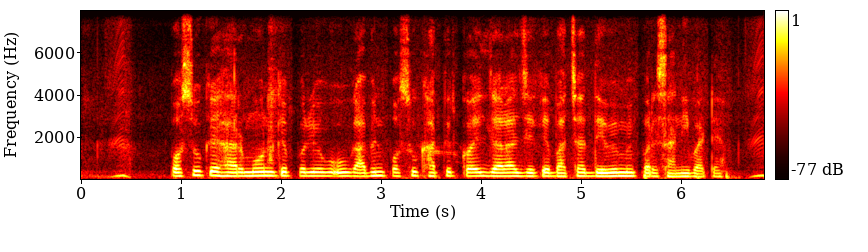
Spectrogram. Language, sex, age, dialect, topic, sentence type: Bhojpuri, male, 18-24, Northern, agriculture, statement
